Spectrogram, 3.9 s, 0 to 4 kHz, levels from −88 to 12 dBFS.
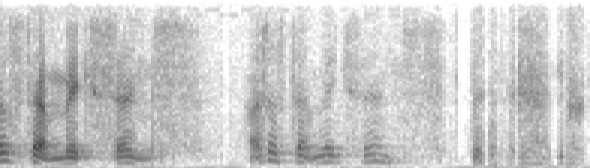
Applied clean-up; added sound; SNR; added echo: none; none; none; none.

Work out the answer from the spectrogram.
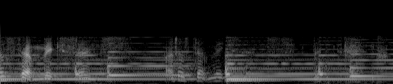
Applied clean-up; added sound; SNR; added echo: none; Piano; -3 dB; none.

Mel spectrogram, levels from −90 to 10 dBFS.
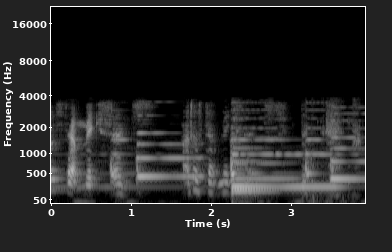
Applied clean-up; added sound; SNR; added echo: classical method log-MMSE.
